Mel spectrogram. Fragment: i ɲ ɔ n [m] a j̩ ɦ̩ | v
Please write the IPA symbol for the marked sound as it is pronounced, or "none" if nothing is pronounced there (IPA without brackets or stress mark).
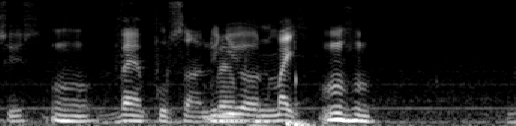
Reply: m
